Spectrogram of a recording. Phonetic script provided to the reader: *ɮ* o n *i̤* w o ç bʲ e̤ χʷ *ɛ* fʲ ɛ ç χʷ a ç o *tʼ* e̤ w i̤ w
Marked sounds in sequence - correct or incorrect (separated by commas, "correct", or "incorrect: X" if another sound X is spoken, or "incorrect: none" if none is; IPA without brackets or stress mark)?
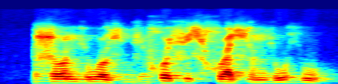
correct, incorrect: e̤, correct, incorrect: n̪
